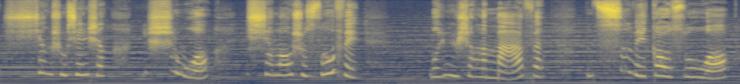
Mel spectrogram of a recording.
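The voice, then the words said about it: Timid, quiet little voice. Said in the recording (Chinese): “小老鼠怯生生的小声说”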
